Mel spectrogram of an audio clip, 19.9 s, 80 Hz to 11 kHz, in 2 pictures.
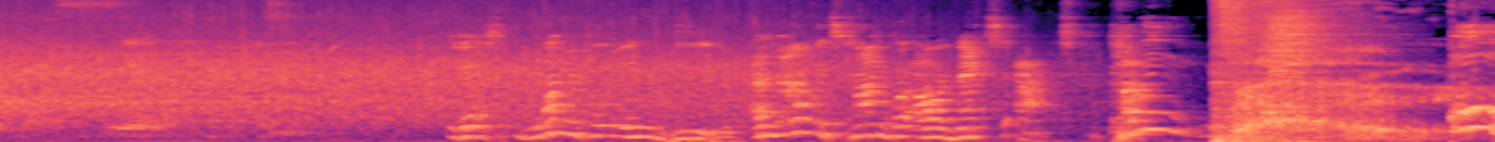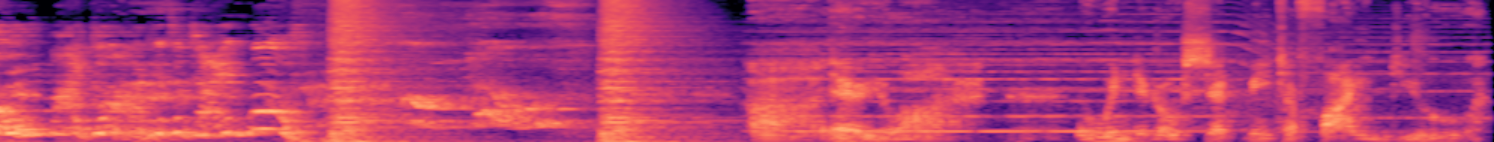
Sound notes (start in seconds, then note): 8.2 roaring; 15.4 distorted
